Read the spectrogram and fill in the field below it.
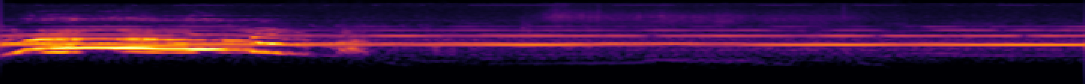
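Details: A pet dog named Coach answers a tornado siren with a sustained, slowly falling howl that lasts about two seconds. After that only the siren's steady, unbroken tone remains.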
